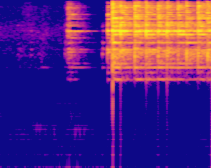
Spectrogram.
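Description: A brief rustle, then a bell is struck once and rings out with a bright, high, shimmering metallic tone that sustains steadily without fading. No one speaks over it.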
